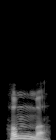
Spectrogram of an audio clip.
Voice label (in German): "Humma", Hianzisch Mundart; m Hunger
